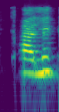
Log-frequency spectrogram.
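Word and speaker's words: phthalic: So example 3, हम ना ये जो कंपाउंड है इसको कहते हैं थैलिक एसिड। पी साइलेंट है, थैलिक एसिड, ये अपना थैलिक एसिड है।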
